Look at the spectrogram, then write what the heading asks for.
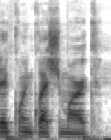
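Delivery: ordinary delivery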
